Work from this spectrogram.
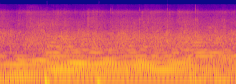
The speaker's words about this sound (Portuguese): Vamos aplaudir o nosso Deus, vamos.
